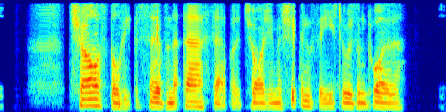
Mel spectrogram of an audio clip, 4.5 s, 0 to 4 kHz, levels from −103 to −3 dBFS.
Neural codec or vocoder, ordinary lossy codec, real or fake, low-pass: codec, 24 kHz, 0.9 kbps, WavTokenizer, medium music audio release; none; fake; 3.6 kHz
